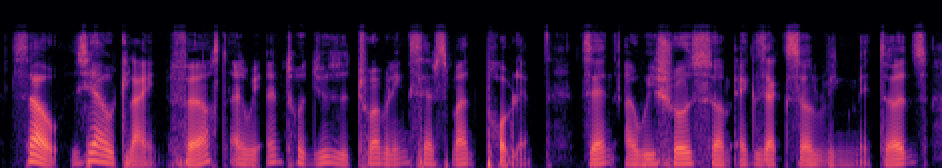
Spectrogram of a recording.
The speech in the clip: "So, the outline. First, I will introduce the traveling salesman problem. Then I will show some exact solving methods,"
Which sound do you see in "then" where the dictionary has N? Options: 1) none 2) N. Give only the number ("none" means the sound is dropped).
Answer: 2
